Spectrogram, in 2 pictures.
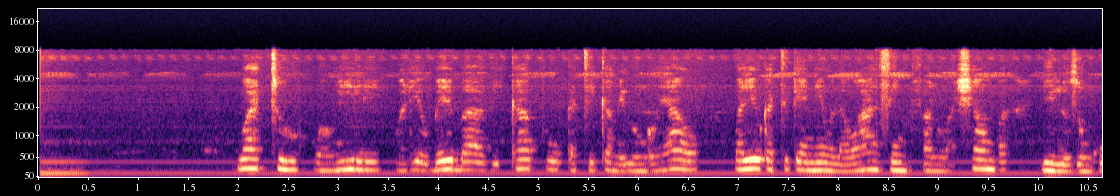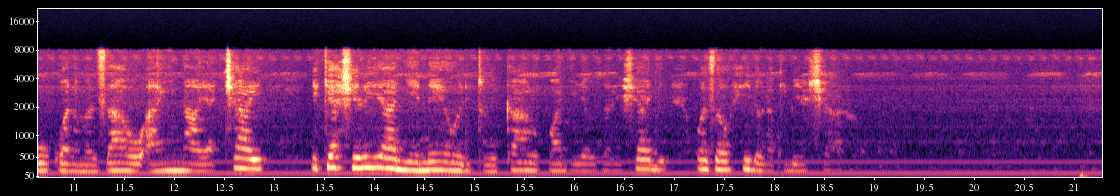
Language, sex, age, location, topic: Swahili, female, 25-35, Dar es Salaam, agriculture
